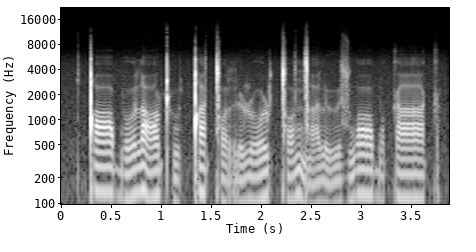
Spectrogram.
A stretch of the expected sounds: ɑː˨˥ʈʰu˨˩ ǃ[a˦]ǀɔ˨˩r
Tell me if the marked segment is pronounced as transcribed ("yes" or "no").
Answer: yes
